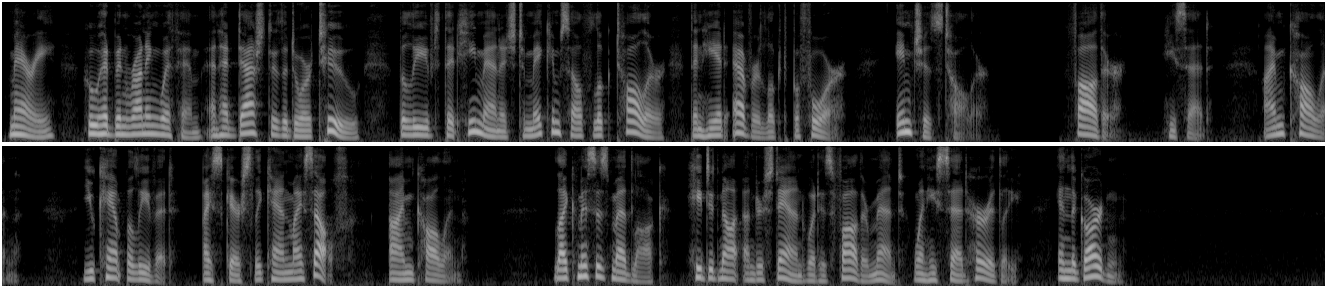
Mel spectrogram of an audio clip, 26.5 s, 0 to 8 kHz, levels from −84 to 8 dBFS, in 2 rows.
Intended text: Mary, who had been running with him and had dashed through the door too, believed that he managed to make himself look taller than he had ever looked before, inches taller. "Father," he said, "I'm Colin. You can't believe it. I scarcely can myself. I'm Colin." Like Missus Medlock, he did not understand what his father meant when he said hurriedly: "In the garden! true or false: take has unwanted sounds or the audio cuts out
false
